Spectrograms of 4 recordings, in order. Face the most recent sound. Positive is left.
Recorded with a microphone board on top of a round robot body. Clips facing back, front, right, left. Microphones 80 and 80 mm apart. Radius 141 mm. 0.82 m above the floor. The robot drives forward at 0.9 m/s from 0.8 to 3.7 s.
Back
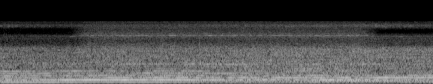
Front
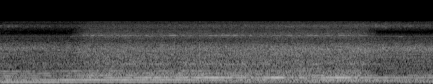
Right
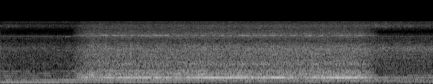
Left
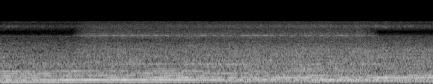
turn(degrees=125)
